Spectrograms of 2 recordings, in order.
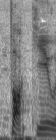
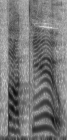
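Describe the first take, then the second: First: Said in the usual way. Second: Very high, hammed-up comeback shout; mock angry retort. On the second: Max answering Vlad's insult, high mock-angry shout. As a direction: fire it back in a high mock yell. Acting Max's louder retort back.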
